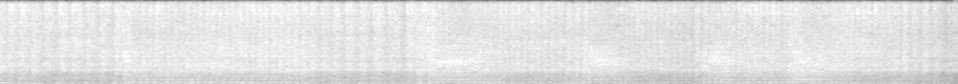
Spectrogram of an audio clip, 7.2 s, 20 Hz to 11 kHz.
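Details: 2004 Suzuki LTZ400 quad, single cylinder, after carburetor cleaning and fresh fuel: runs fast, slightly uneven on choke, raspy exhaust crackle, no knock; idle turned up as throttle was slightly low; no smoke; no coolant, oil low.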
